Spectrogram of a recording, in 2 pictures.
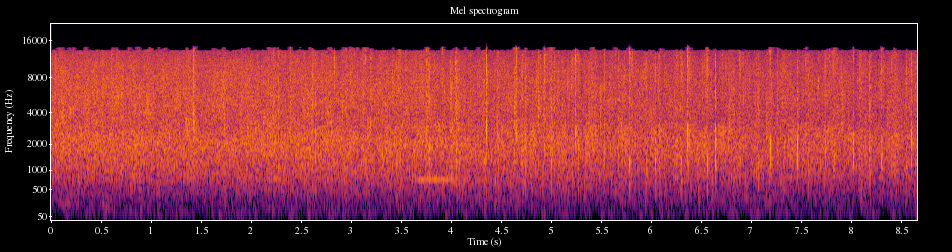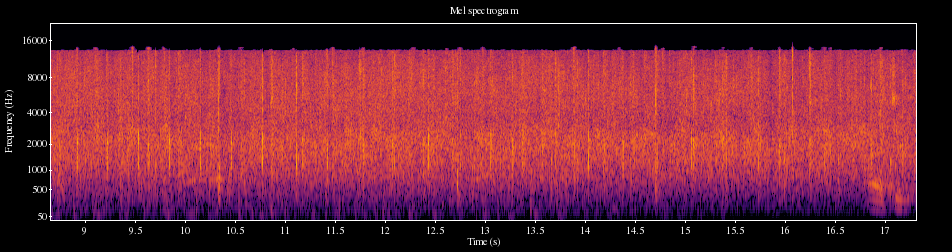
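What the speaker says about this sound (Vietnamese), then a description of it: "Xin quý vị một tràng pháo tay ca ngợi tự do" A concert hall audience gives sustained applause for an elderly composer as he heads to conduct the orchestra. Dense, even clapping runs for the whole stretch, with a few sharper individual claps and faint cheers.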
